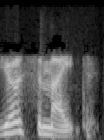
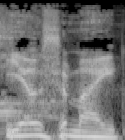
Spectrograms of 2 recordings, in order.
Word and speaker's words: Yosemite: And I had to read an article about a park called Yosemite. – Yes. – Yosemite.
